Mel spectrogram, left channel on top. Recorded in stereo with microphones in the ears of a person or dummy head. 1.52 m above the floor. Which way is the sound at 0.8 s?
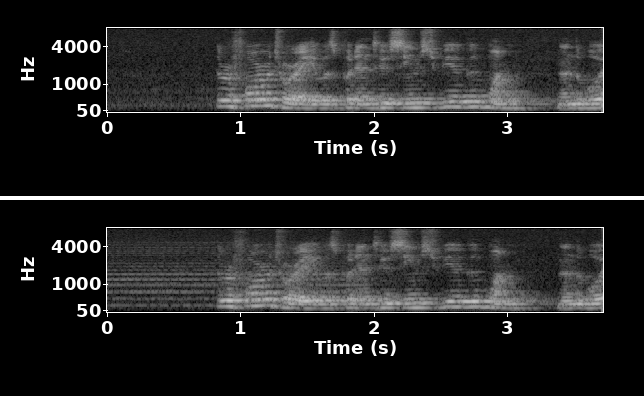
25° left (ahead or behind).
